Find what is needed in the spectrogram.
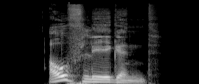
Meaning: present participle of auflegen
- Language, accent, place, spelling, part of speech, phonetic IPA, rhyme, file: German, Germany, Berlin, auflegend, verb, [ˈaʊ̯fˌleːɡn̩t], -aʊ̯fleːɡn̩t, De-auflegend.ogg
